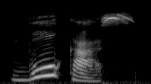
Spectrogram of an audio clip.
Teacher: If you say buas emphasis is on the first syllable that means tomorrow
